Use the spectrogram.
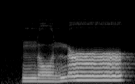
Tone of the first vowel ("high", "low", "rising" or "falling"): low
